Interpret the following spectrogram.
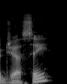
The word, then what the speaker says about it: Jussie: beloved son and brother jesse again rhymes with sassy was the victim of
